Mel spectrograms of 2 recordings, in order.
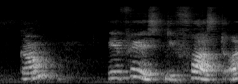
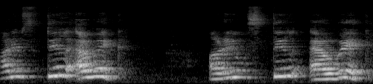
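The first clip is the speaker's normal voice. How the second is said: slow; 5 semitones higher, much slower than usual. Shown as a demonstration. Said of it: "তো এটার জন্য আমরা এভাবে বলতে পারি".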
